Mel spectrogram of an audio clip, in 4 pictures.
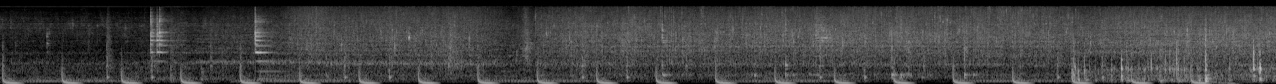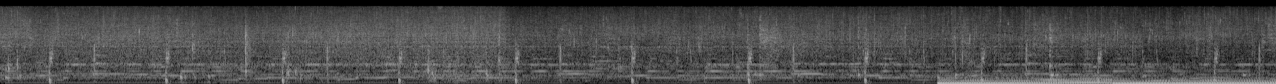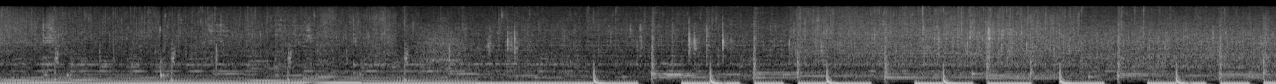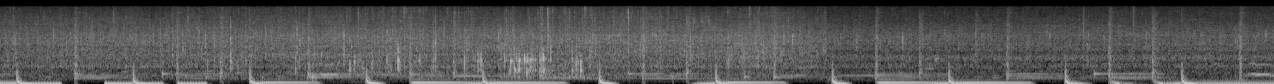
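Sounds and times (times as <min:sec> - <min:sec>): food sizzling in a pan: 0:00.0 - 0:51.0
utensil stirring clicks and scrapes: 0:10.7 - 0:13.2, 0:41.3 - 0:44.6.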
